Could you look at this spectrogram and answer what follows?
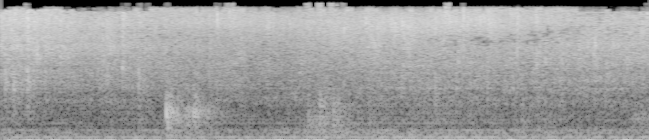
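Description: Meat sizzles in olive oil in a wok, a steady close frying hiss with a couple of brief stirring scrapes, no talking.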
